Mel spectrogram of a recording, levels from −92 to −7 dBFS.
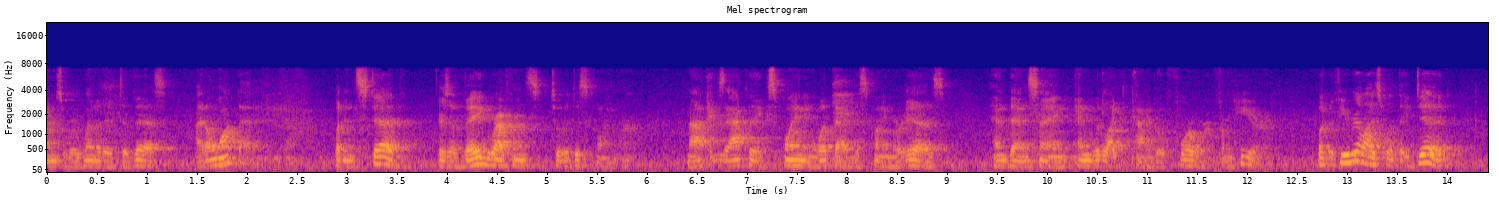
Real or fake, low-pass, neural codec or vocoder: real; 7.2 kHz; none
